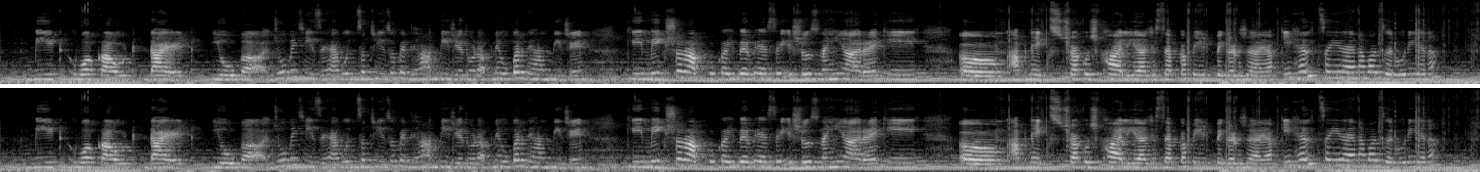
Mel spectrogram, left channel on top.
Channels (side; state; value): both; normal; correlation 0.90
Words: बीट, वर्कआउट, डाइट, योगा, जो भी चीज़ें हैं, आप उन सब चीज़ों पे ध्यान दीजिए, थोड़ा अपने ऊपर ध्यान दीजिए कि मेक श्योर आपको कहीं पर भी ऐसे इश्यूज़ नहीं आ रहा है कि आपने एक्स्ट्रा कुछ खा लिया जिससे आपका पेट बिगड़ जाए। आपकी हेल्थ सही रहना बहुत ज़रूरी है ना,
